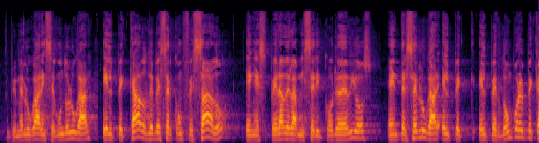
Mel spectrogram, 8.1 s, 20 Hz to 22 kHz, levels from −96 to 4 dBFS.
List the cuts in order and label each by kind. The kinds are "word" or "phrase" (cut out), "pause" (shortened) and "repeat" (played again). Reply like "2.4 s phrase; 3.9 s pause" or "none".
1.5 s pause; 5.7 s pause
